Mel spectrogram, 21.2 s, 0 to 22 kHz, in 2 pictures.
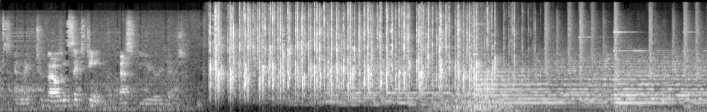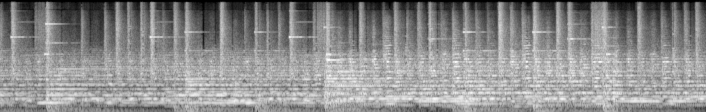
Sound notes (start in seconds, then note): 3.1 audience applause; 6.7 inspiring music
